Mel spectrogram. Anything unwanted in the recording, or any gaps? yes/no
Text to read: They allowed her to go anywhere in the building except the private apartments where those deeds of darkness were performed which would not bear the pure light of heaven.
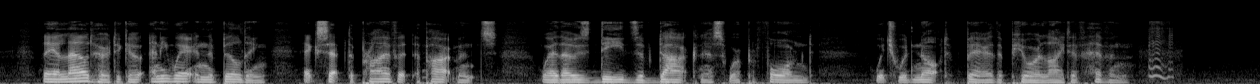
yes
